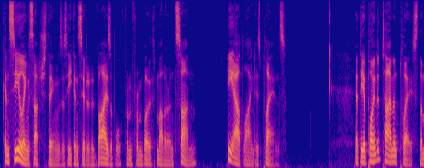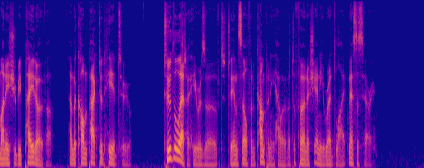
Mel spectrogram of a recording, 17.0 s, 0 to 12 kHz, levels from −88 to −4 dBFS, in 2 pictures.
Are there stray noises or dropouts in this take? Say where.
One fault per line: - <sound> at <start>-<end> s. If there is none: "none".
none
